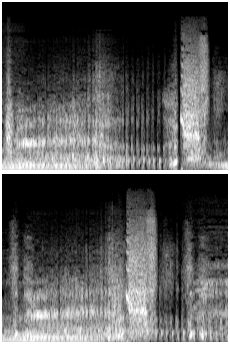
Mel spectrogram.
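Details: Deep, rumbling camel groans with a throbbing, pulsed quality, interrupted twice by sharp breathy hisses, then resuming in a low guttural drone.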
